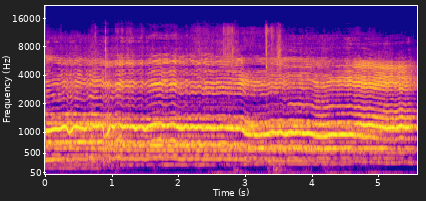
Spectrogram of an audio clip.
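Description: A cappella choir singing one long, held 'aah' chord, the 'heavenly choir' reveal sound effect. The top note steps down about halfway through, and the chord cuts off abruptly at the end.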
